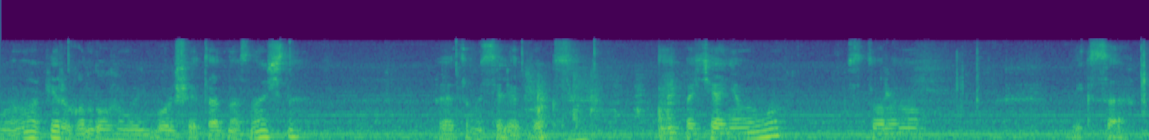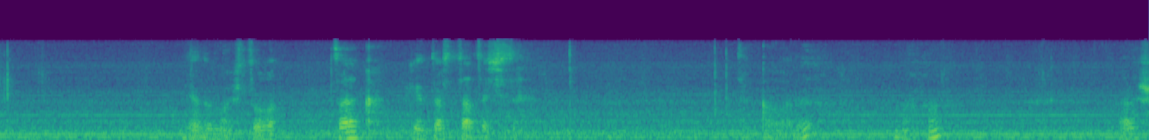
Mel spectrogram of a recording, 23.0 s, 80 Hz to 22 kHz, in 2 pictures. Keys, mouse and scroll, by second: 0.6 click, 2.8-5.3 drag, 9.6 g, 17.2-20.2 middle drag.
